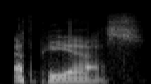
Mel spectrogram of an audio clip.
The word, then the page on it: FPS: American English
